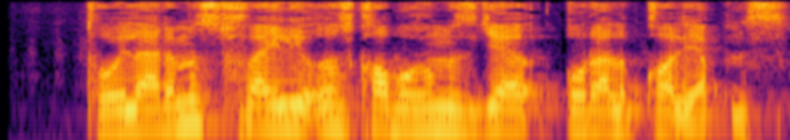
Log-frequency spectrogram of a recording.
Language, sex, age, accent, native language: Uzbek, male, 25-34, Xorazm, Uzbek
